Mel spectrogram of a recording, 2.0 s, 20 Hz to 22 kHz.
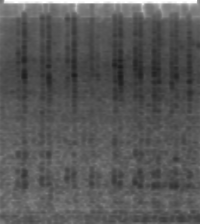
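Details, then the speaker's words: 1985 Chevy K10 V8 that would not idle after sitting (owner suspected gummed carburetor), now settling into a steady, even low idle on its own after Seafoam spray and fuel additive treatment. "i'll take you for a spin as well but it's already idling again so that's pretty awesome looks like it works"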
